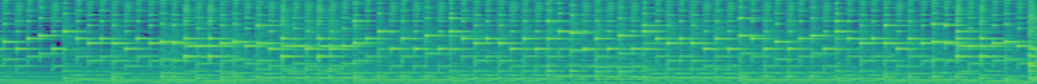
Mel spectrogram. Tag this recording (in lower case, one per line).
video game music
music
